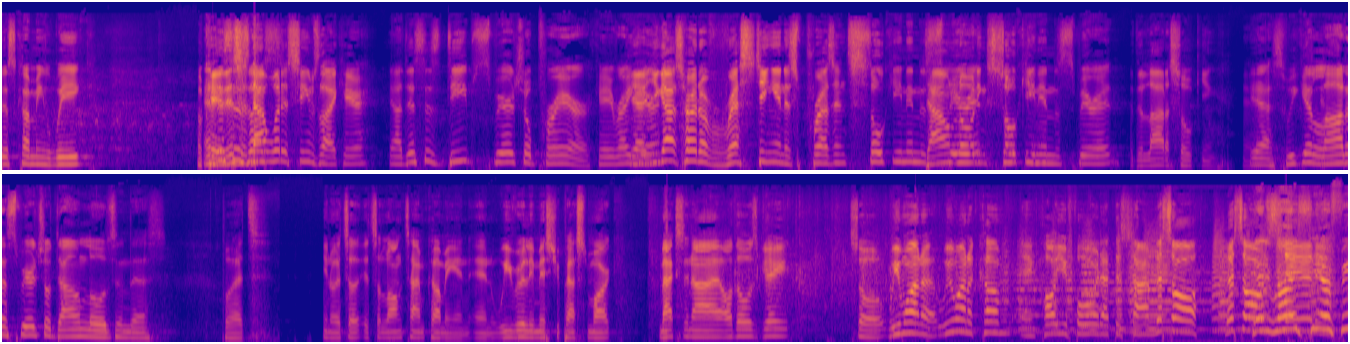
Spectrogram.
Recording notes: Annual Vision Service recorded at the Hyatt Regency Waikiki on November 5, 2017.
